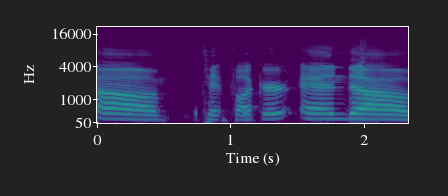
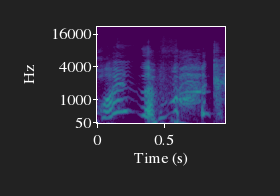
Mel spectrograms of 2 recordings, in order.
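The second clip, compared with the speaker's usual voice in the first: high-pitched, shouted, baffled squealing outburst. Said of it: "Kevin Stevens is just like".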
